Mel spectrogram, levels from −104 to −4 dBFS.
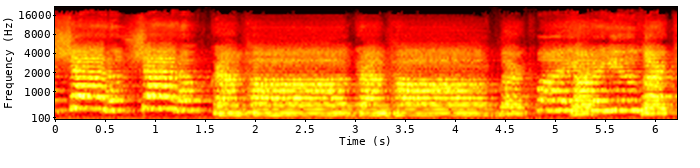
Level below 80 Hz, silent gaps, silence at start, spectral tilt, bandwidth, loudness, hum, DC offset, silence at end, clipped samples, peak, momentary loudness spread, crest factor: -58 dBFS; none; 0 s; -2.5 dB/octave; 19 kHz; -21 LUFS; none; under 0.1%; 0 s; under 0.1%; -6 dBFS; 8 LU; 16 dB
